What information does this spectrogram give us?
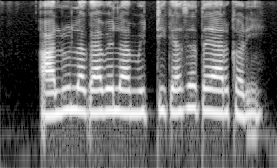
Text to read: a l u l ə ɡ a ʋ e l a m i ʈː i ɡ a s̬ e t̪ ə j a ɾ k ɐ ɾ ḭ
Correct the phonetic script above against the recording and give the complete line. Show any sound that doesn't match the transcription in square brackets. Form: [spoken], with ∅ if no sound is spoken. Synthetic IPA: a l u l ə ɡ a ʋ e l a m i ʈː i [k] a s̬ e t̪ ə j a ɾ k [ə] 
